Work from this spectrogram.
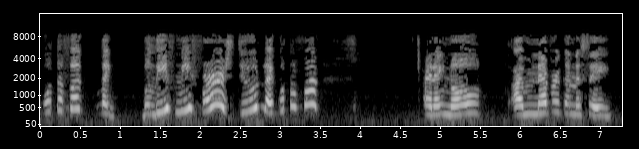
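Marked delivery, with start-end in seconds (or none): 0.0-3.5 higher and louder, outraged disbelief; exasperated outburst. Retold or imitated. Reacting to family who won't believe her, outraged and much higher. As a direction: blurt it out, climbing in pitch. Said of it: "And it's just like".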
